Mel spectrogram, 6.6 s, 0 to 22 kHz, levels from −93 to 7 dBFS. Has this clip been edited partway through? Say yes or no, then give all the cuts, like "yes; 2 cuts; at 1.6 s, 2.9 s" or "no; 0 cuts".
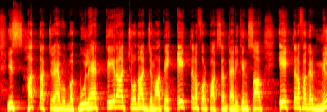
no; 0 cuts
